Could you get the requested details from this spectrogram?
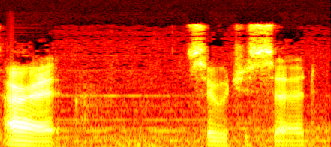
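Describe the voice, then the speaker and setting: A man's voice: lowish voice, level tone, unhurried, creaky, fairly bright tone, soft background music. A young man casually chatting and swearing while streaming a game, eating as he talks. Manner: rambling, swears freely, talks with mouth full. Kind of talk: casual livestream chat.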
